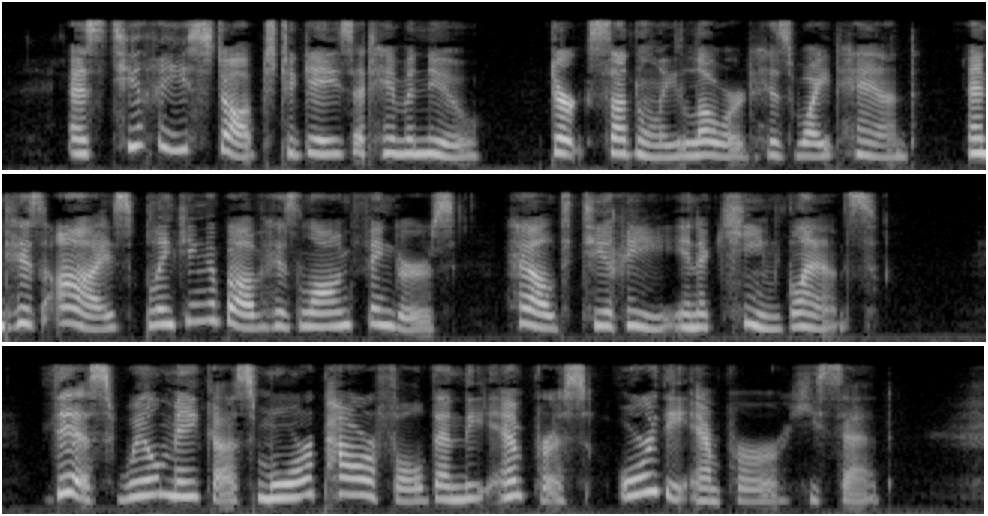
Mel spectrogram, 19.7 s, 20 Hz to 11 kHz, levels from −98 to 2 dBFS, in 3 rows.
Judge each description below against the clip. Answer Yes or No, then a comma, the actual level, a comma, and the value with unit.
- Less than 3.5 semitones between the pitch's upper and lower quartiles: No, average, 3.9 semitones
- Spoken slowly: Yes, slow, 130 wpm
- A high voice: Yes, high, 245 Hz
